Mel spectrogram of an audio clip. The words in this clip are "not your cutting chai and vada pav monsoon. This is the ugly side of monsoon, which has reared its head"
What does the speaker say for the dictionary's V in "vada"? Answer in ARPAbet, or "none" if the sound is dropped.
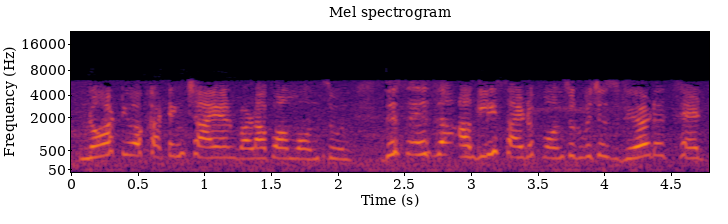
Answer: B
